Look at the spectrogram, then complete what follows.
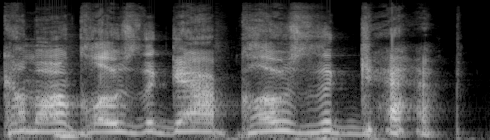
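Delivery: shrill, very high, full-volume, drawn-out scream. Retelling a streamer jumping up and down during a race: imitating Wubby screaming. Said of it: "But he's screaming".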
